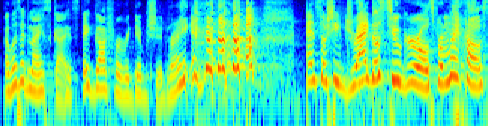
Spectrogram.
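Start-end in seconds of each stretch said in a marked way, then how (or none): 2.6-4.0 real burst of high laughter; loud high laugh. Real, not acted. Laughing at her past self to the congregation, loud high laugh. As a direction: let a loud laugh break out.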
